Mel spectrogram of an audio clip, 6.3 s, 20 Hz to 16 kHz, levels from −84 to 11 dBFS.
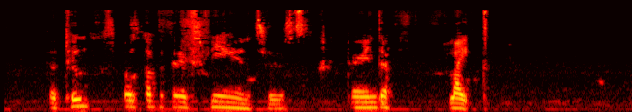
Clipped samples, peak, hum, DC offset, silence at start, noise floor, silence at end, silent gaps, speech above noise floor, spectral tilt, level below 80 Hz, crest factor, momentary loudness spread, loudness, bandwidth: under 0.1%; -6 dBFS; none; under 0.1%; 0.5 s; -64 dBFS; 1.45 s; none; 39 dB; -4.5 dB/octave; -58 dBFS; 22 dB; 13 LU; -26 LUFS; 12 kHz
